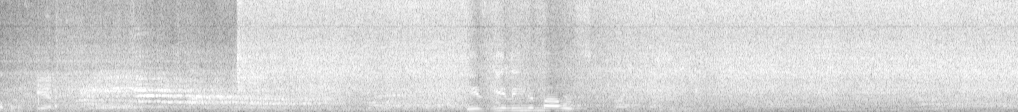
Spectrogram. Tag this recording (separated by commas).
Speech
